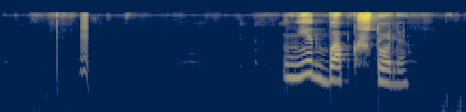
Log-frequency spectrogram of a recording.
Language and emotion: Russian, angry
